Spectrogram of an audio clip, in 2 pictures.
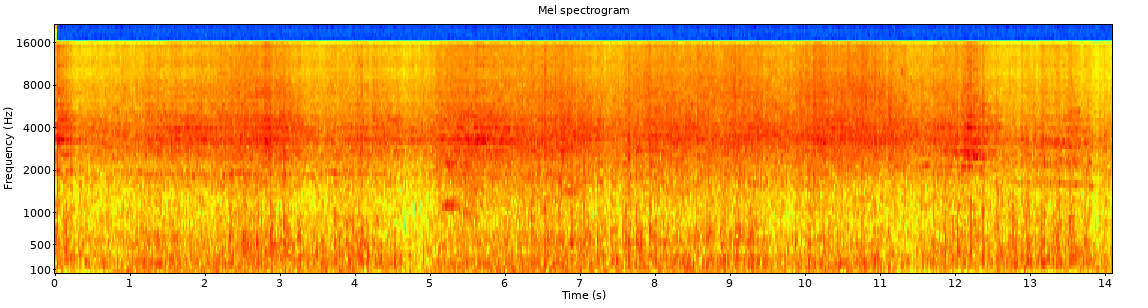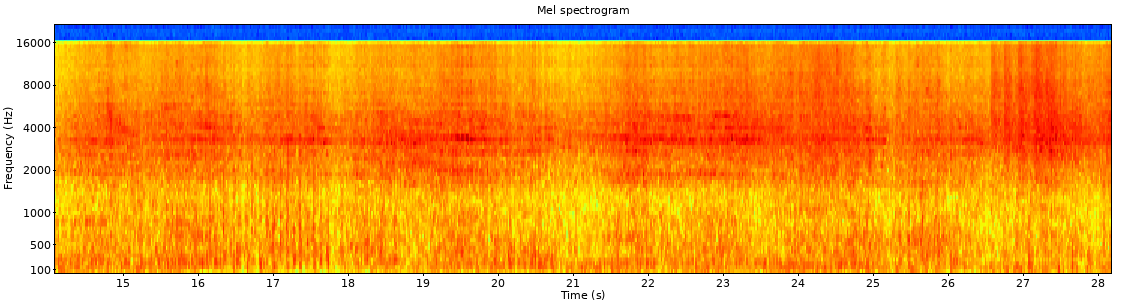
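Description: Freight train cars (tank cars and boxcars) rolling past close by: a steady rumble of steel wheels on rail with a rapid clickety-clack of the wheel trucks passing over rail joints.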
